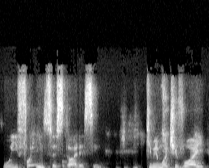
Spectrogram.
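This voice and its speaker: A woman's voice: mid-range voice, brisk, darkish tone, a little hiss or hum. A woman from Brazil, a guest on a podcast, telling a story in casual chat with many fillers.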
